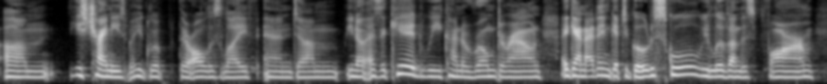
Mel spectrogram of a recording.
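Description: A woman investor giving a candid, reflective podcast interview, often pausing with ums. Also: on the low side, fairly even intonation, fairly bright tone. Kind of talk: conversational interview. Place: studio interview.

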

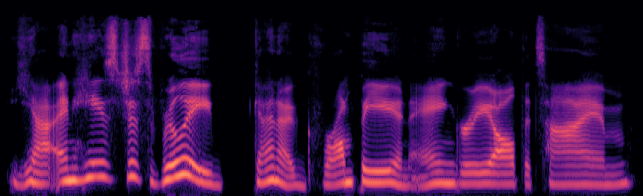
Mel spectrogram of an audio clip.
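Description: A woman's voice: on the low side, measured pace, a bit bright, no echo, clean studio sound. A woman co-hosting a podcast in casual, teasing chat, joking and loosely spoken. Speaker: podcast co-host.

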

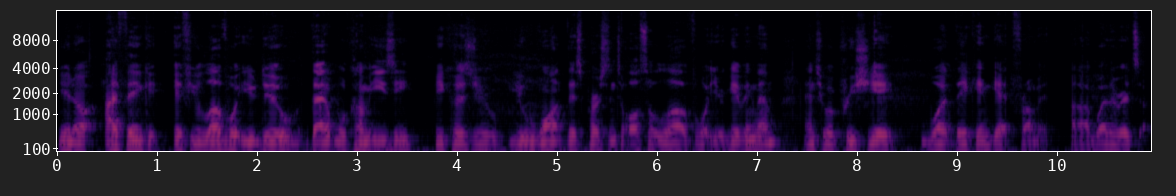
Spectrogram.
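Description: A young man who manages a store, co-hosting a casual podcast, a little nasal and quick to agree. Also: on the low side. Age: young adult. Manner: agreeable, chimes in with "absolutely".

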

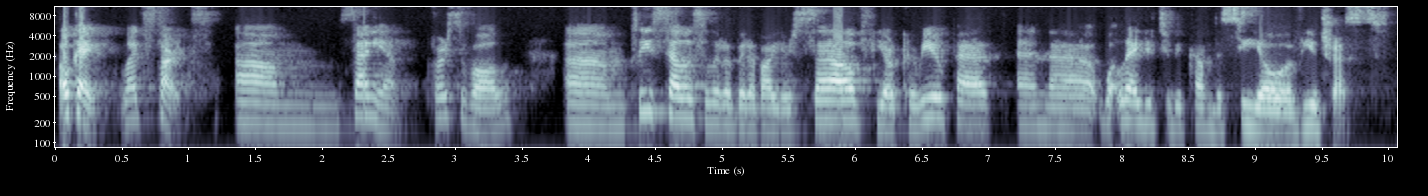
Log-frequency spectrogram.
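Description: A woman's voice: fairly low pitch, moderate pace, a little mellow, poor audio. Friendly, slightly hesitant woman host. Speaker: stand-in host, marketing head. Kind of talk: informal live session hosting.

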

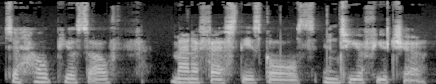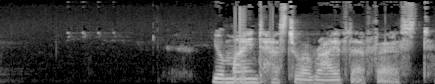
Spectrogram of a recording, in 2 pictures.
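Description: Slow, low, breathy woman guiding meditation. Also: steady tone, rough recording. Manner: soft, breathy, soothing delivery trailing into near-whisper. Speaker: meditation guide. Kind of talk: guided relaxation meditation.

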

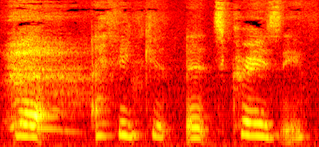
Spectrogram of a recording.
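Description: Teen girl co-host, upbeat, chatty fillers, higher pitch. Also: fairly even intonation, measured pace, a little mellow. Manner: encouraging, upbeat, filler-heavy. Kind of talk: casual chat.

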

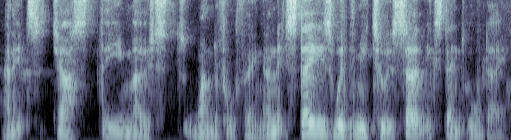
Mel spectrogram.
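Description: A British man in middle age speaks in a very deep, velvety voice with a husky grain. His interview talk is reflective and halting, wandering a little as he searches for the exact phrase. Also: wildly swooping pitch. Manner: halting, digressive, thoughtful. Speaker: podcast guest, writer and radio producer.

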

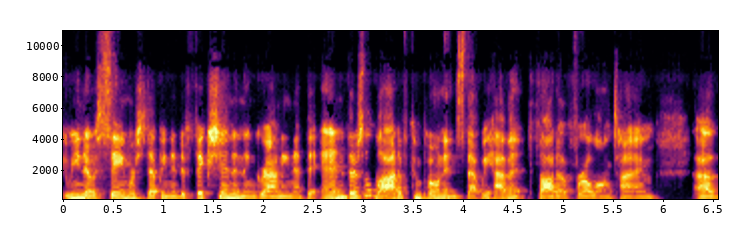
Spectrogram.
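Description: A woman with a slightly low, clearly bright voice answers interview questions. She talks conversationally, explaining things and thinking them through as she goes. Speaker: interview guest, theatre director.

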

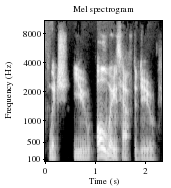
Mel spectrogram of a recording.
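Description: Male interviewee, extremely low pitch, measured and halting, unhurried, reflective voice actor. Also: huge pitch swings, no room sound.

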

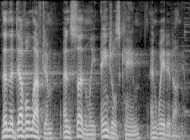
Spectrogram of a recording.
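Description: A man's voice: fairly low pitch, expressive, moderate pace, music in the background. A man reading a Bible narrative aloud, dialogue included. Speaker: volunteer scripture reader.

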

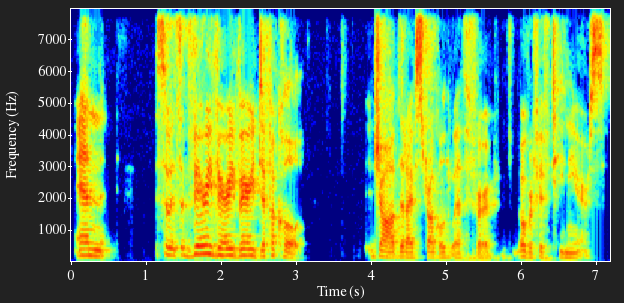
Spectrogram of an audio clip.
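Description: Earnest woman with a lowish voice. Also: steady tone, measured pace. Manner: earnest, emphatic, articulate. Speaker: guest, communication coach and author. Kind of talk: reflective interview talk.

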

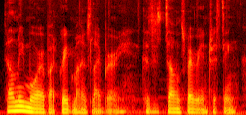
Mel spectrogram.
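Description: A male talk show host with a low, very dark and mellow voice. He speaks slowly and emphatically, leaning on repetition. Faint music plays behind him. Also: vocal fry, slightly rough. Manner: slow, emphatic, repeats phrases for effect. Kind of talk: radio-style interview.

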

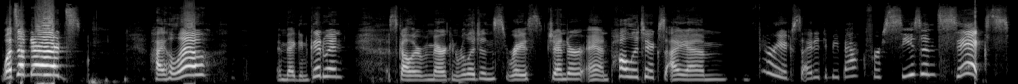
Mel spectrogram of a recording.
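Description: A woman co-hosting a podcast in casual chat, bubbly and excitable and quick to laugh. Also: high-pitched, no room sound. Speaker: podcast co-host.

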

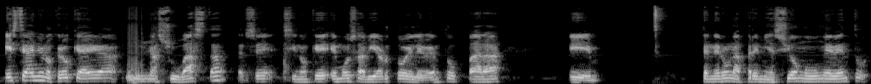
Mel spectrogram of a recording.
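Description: Casting: male interview guest, husky mid-range voice, explanatory and conversational delivery. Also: mid-range voice. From El Salvador. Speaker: interview guest, coffee event organizer.

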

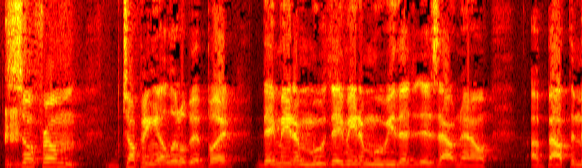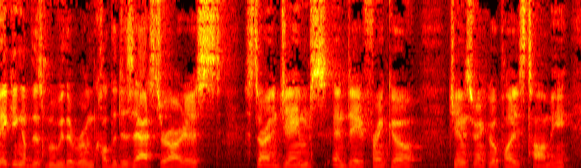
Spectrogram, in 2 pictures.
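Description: A man's voice: medium pitch, steady tone, normal speed, sharp tone. A man co-hosting a casual movie chat, rambling with lots of fillers and restarts. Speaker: podcast co-host.

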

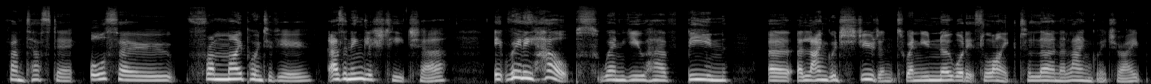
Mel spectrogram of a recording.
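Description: Woman doing a podcast interview, mellow voice, really dry recording. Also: mid-range voice, unhurried, no room sound. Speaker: podcast host, English teacher. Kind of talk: podcast interview with scripted intro.

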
